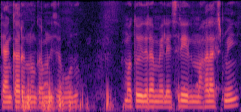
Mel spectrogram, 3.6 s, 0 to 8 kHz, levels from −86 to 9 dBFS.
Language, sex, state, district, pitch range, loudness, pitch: Kannada, male, Karnataka, Koppal, 140-155 Hz, -19 LUFS, 145 Hz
